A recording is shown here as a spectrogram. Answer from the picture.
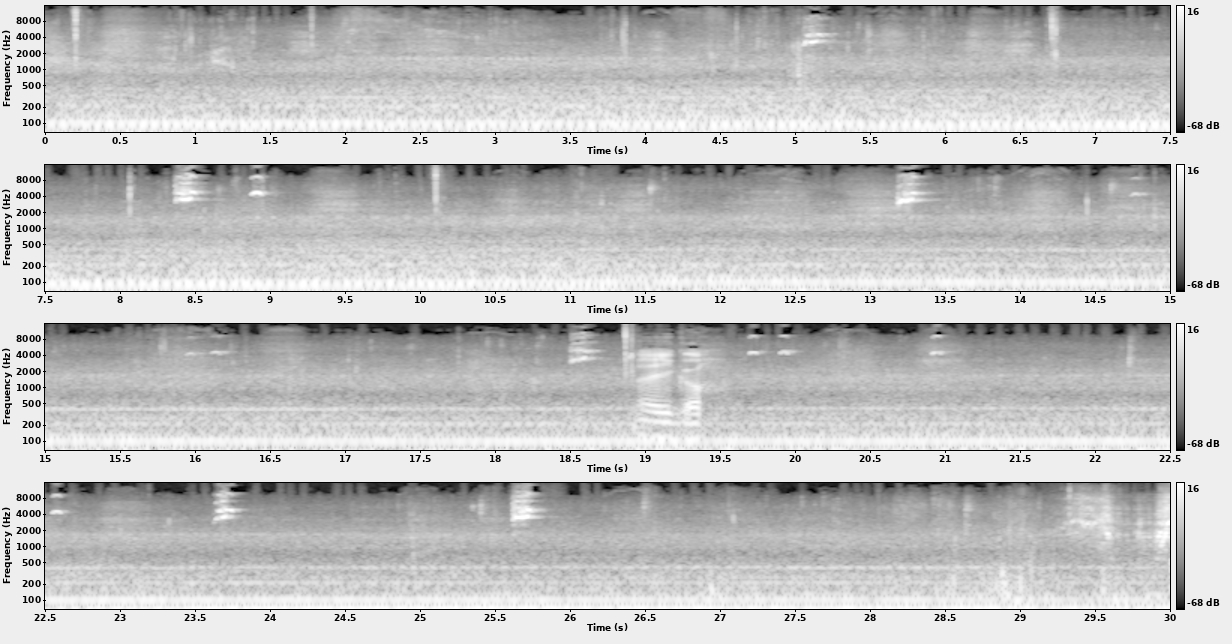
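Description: Steady low rumble and hum, like a motor running nearby. Short high chirps are scattered through it, and about two-thirds of the way in comes one brief call that rises and falls in pitch.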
